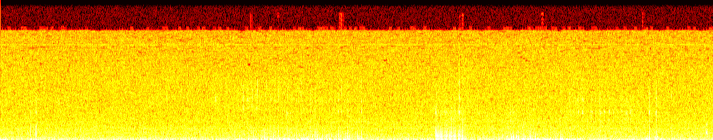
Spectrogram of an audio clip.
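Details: Pet cat asleep, snoring with a low, steady rumbling drone and soft breathy swells, brief louder rasps near the three- and four-second marks in a quiet room.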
